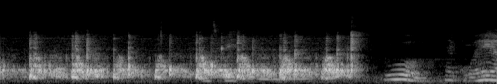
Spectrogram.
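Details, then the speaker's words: Rapid whooshing pulses at about 140 beats per minute on a fetal Doppler, then brief voices, from a pregnant woman; the fetal heart rate is normal. "So our heartbeat's about 140 beats per"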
